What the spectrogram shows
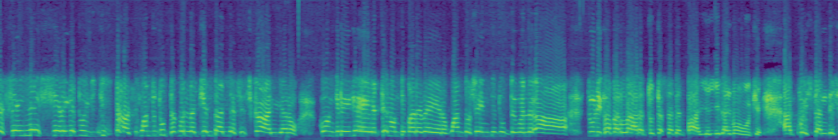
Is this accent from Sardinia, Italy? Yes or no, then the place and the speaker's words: no; Pizzo, Calabria, Italy; now in Udine, Italy; Di Pizzo.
